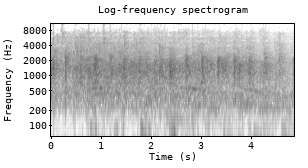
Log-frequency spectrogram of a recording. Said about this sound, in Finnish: Annetaan aplodit veljet. Kiitos.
